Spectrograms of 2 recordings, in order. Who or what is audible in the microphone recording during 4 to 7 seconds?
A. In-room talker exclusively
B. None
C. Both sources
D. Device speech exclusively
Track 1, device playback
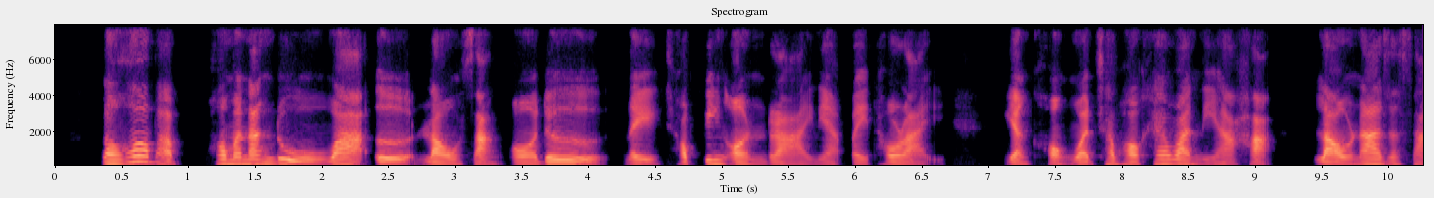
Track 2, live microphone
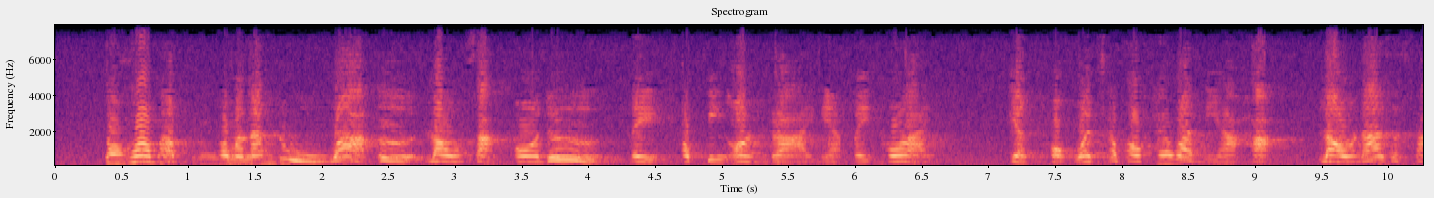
D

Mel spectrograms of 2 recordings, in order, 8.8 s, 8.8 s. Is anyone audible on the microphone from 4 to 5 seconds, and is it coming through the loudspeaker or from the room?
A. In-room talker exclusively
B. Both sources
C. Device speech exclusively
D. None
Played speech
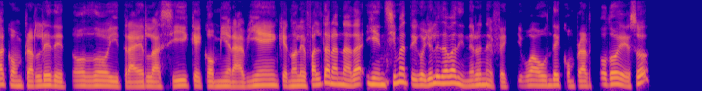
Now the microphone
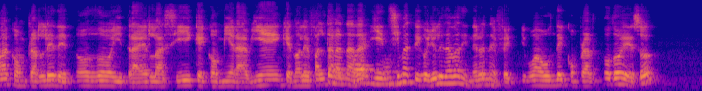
B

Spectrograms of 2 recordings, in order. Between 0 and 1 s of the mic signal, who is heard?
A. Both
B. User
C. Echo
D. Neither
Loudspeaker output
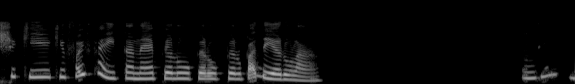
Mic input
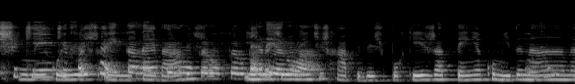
A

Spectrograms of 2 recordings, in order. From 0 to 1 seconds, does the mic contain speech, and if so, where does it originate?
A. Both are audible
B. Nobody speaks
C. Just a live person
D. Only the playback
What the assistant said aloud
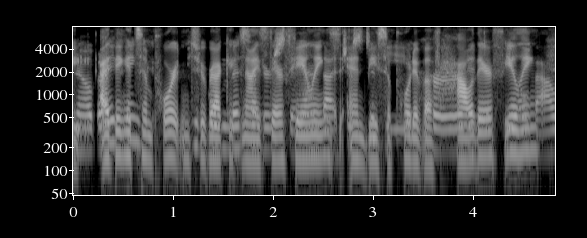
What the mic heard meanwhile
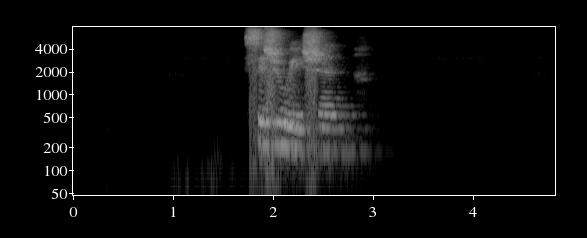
B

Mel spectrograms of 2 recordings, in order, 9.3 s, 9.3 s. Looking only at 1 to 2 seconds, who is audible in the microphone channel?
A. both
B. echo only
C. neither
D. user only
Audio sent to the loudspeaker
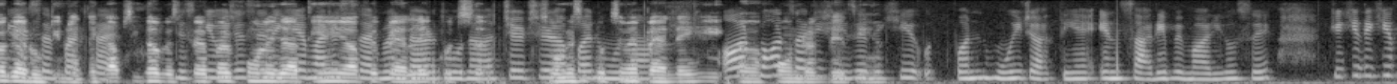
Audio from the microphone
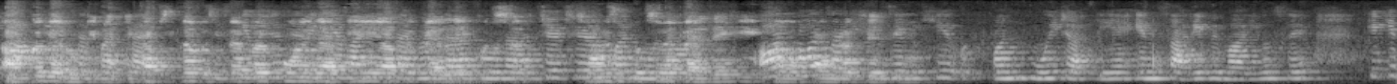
B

